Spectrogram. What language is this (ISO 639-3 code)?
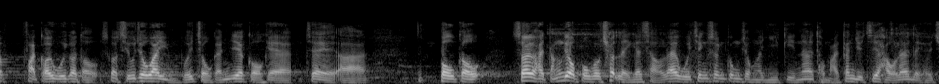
yue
